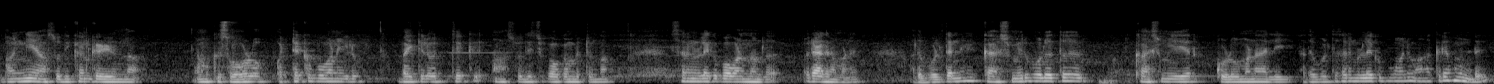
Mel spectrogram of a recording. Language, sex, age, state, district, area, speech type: Malayalam, male, 18-30, Kerala, Kozhikode, rural, spontaneous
